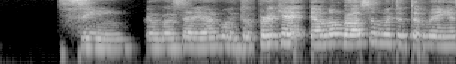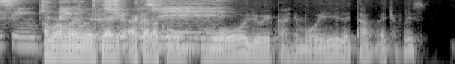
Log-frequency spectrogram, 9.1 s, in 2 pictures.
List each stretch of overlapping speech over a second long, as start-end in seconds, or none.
5.0-7.0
